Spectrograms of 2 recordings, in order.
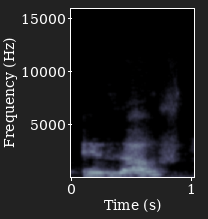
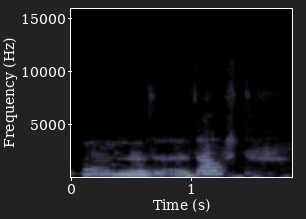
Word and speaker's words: exausto: Exausto. Não, peraí. Continua, Isabelle. Exausto. Exaustores. Exaustores, é o sonzinho do Z.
